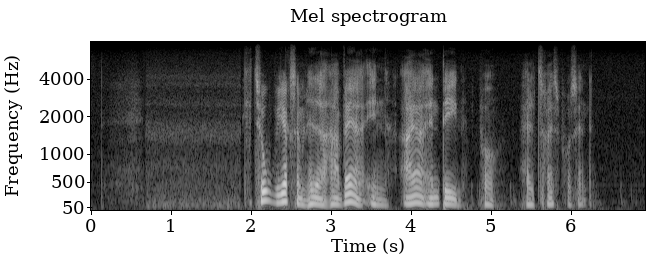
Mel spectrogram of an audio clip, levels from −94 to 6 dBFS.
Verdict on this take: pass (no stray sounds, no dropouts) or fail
pass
